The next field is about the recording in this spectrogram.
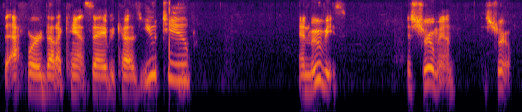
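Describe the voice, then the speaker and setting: A man's voice: fairly high pitch, lively intonation, measured pace, vocal fry, no echo. An American man from New England hosting a casual livestream Q&A, chatting in a slangy, jokey, rambling way. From New England, USA. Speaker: livestream host. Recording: muffled lo-fi audio.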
